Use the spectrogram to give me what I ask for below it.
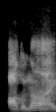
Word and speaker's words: Adonai: And we take the four-letter name and we pronounce it Adonai, which also gets translated as Lord.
